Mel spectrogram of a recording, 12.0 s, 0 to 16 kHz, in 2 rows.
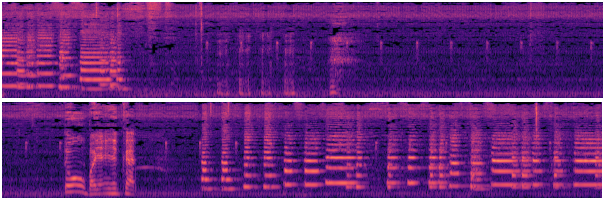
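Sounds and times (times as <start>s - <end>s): car musical horn: 0.0s - 1.8s, 7.4s - 12.0s
vehicle background noise: 0.0s - 12.0s.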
